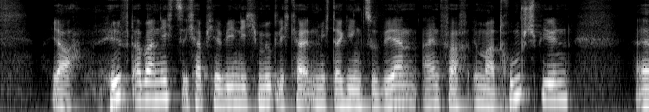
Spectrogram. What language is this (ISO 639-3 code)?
deu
